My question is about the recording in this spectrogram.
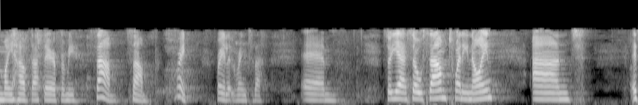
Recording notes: Recorded live in Liberty Church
